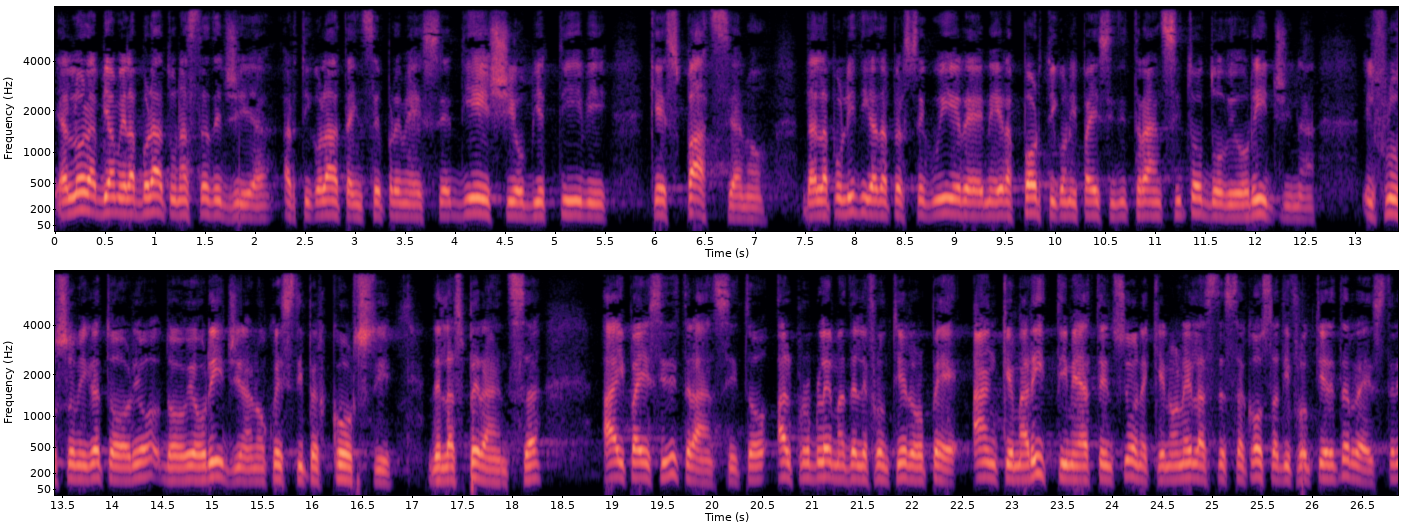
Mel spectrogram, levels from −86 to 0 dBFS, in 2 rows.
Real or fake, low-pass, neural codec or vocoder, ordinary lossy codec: real; none; none; none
